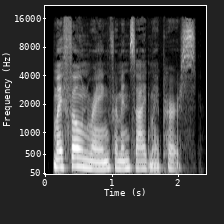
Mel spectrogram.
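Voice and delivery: usual speaking voice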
